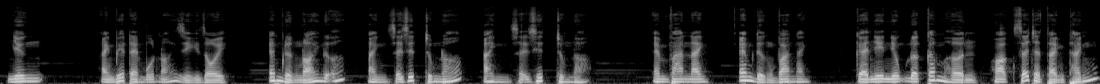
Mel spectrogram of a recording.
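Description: A man voicing an anguished young man who speaks low and intensely to the woman he loves. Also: dark tone, dry recording, clean studio sound, close to an everyday voice.

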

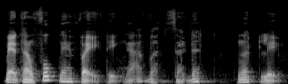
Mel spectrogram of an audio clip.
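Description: A man's voice: lowish voice, animated, normal speed. A man narrating a village horror story in a grave, tense way.

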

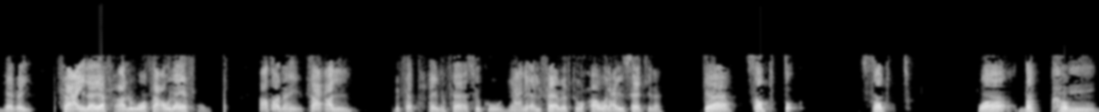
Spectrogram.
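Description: A man with a raised, gravelly voice gives a classroom lecture on word patterns. He repeats each example slowly and stops to ask his students whether they follow. The recording is dull and dry, like a lo-fi lesson tape. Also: fairly high pitch, expressive, no room sound. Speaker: teacher of Arabic morphology.

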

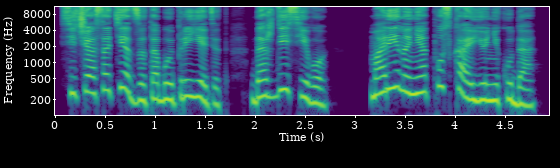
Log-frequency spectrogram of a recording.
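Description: Hysterical mother, read by a woman, loud, frantic, shouting. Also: on the high side, big pitch swings, moderate pace, no echo, studio quality, pitched above the performer's own voice. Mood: furious. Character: hysterical angry mother on the phone.

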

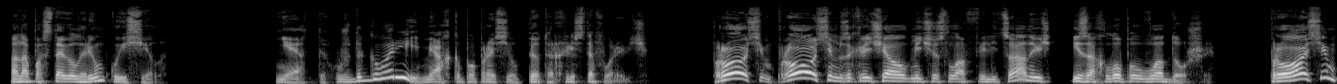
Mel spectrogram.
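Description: A male narrator reads a novel with lively swings in pitch. His delivery is expressive and measured. The recording is dry and close. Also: dry recording. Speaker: audiobook narrator. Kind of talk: audiobook reading of a novel.

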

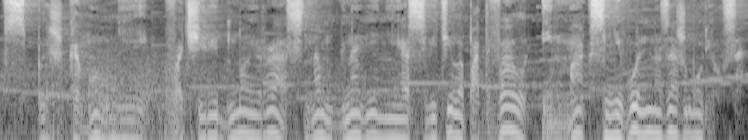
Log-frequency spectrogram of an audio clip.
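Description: A man narrating a children's story in an expressive storytelling style. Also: fairly low pitch, unhurried, hardly any pauses, over music. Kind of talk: audiobook reading for children.

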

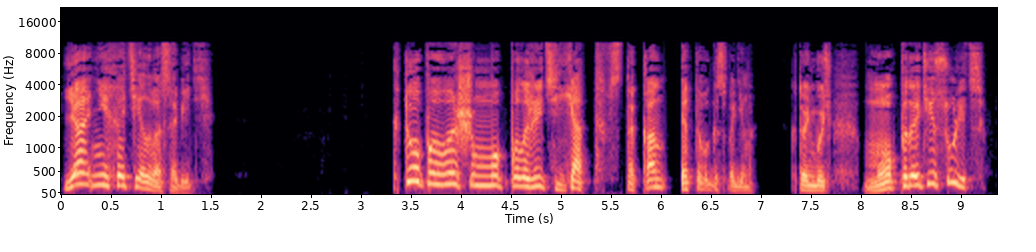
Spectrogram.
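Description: A man's voice: high voice, wildly swooping pitch, brisk, no echo, clean studio sound, pitched above the performer's own voice, exaggerated voice. A man reading an audiobook, voicing a brusque, impatient male police commissar. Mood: grudging. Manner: brusque, commanding.

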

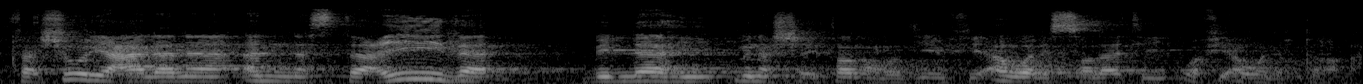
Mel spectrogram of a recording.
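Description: In an echoey room with a big-room sound and slight background noise, a sheikh with an Egyptian accent teaches Islamic jurisprudence. His voice sits high, and he questions and answers himself, swelling into loud, emphatic passages.

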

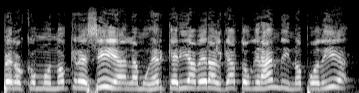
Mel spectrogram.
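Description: High-pitched guy preaching hard, goes loud then hushed, keeps saying brother and asking questions. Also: little pitch movement, fairly quick. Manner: fervent, swinging between loud exhortation and hushed storytelling; addresses listeners as brother, asks rhetorical questions. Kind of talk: evangelical sermon.

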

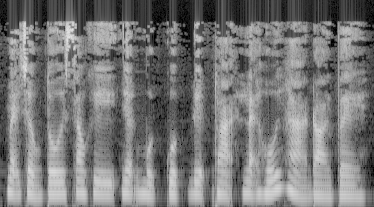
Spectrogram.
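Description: Calm woman reading a story, dark voice. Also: lowish voice, fairly quick, dry recording, clean studio sound. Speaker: narrator. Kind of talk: first-person story reading. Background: soft background music.

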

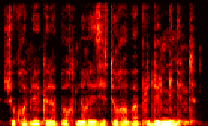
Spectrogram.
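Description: A man reading the part of a resolute woman alone at night, answering in brief, hushed words. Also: on the high side, steady tone, a little fast, husky, dry recording, pitched above the performer's own voice.

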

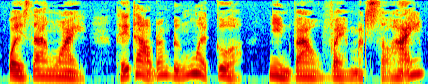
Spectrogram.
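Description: A woman reading a story aloud in a steady, even narrating voice. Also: lowish voice, moderate pace, slightly rough, dry recording, clean studio sound.

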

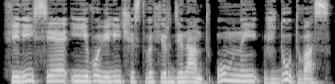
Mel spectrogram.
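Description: A woman voicing a loud, pompous male town crier making royal proclamations in an audiobook. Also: a little slow, natural voice. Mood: proclaiming. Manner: booming proclamations.

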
